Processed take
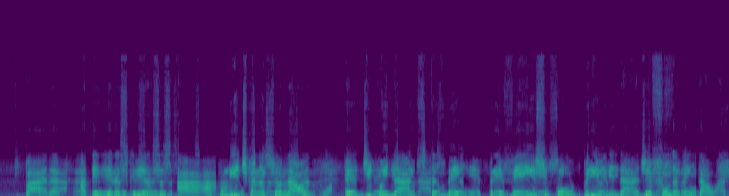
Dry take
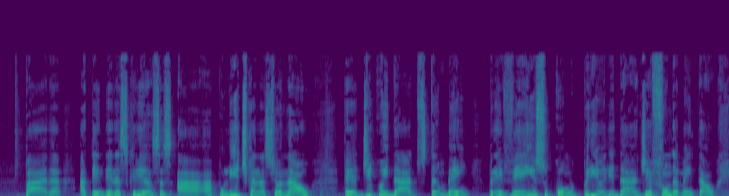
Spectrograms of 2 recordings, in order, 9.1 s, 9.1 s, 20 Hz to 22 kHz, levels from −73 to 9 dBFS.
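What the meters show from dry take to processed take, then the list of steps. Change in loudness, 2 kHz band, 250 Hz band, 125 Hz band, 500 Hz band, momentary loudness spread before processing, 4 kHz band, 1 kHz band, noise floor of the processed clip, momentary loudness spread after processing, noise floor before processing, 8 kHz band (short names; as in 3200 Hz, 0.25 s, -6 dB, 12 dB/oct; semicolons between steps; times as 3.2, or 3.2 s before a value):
+1.5 dB, +2.5 dB, +0.5 dB, +0.5 dB, +0.5 dB, 5 LU, +6.0 dB, +1.0 dB, -47 dBFS, 5 LU, -51 dBFS, -16.0 dB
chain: reverse delay 0.207 s, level -9 dB; resonant high shelf 4800 Hz -12 dB, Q 3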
